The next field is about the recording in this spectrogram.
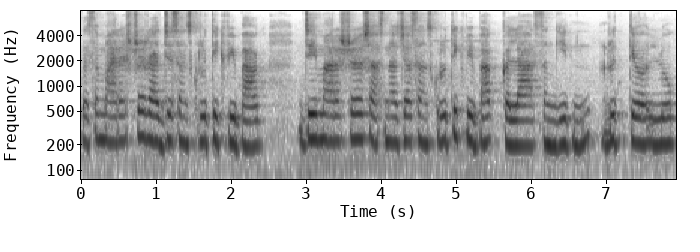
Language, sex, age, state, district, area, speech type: Marathi, female, 18-30, Maharashtra, Nashik, urban, spontaneous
